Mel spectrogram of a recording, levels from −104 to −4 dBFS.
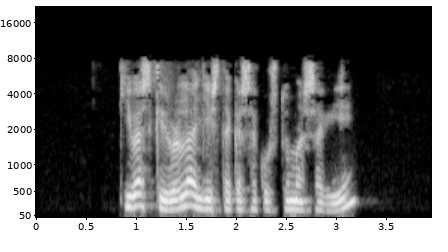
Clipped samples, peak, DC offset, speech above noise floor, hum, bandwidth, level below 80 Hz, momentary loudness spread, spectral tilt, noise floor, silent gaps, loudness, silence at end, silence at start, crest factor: under 0.1%; -2 dBFS; under 0.1%; 71 dB; none; 8.4 kHz; -54 dBFS; 7 LU; -3.5 dB/octave; -86 dBFS; none; -15 LUFS; 0.75 s; 0.85 s; 16 dB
